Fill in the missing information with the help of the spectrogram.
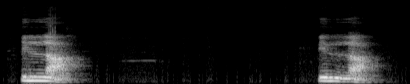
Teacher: ल और आधा ल और पूरा ल को मिला के जो ध्वनि निकल रही है इसी को बोलते हैं द्वित्व ध्वनि या युग्मक ध्वनि।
